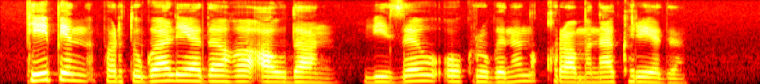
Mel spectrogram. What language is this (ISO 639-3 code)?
kaz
